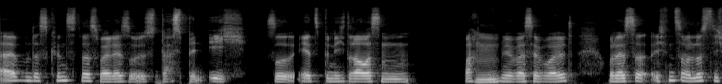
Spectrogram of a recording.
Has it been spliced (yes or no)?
yes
